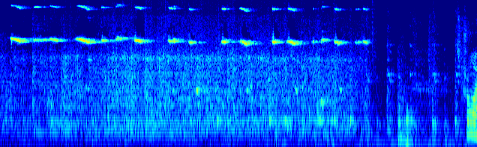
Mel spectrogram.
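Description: A honey extractor wheel squeaks as it spins, giving a rhythmic series of high, thin squeals about twice a second that stop abruptly, followed by a few soft knocks.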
